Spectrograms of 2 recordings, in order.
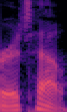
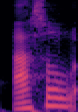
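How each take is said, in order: First: "Attell" with stress on TELL; "Attell" with weak start, full final "tell"; second-syllable stress. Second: "Attel" with stress on the AT; "Attel" rhyming with battle; first-syllable stress. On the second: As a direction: say "Attel" as AT-ul, weak ending. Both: Shown as a demonstration. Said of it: "Or Attell".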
